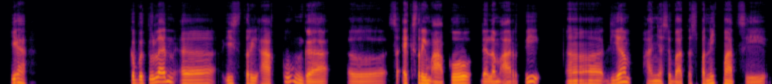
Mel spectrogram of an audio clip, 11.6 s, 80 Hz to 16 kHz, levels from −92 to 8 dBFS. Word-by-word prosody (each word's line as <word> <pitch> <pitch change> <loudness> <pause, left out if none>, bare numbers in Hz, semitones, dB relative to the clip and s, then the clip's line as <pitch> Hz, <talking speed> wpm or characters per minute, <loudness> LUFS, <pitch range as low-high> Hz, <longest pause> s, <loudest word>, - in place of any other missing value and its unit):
Iya. 155 -3 +3 1.6
Kebetulan, 155 +9 +3
eee, 135 0 0 0.2
istri 125 -1 -2
aku 105 - -2 0.2
nggak, 105 -2 +2 0.3
eee, 105 +1 -2
seekstrem 125 -1 +2
aku, 130 +9 +5 0.2
dalam 105 -2 0
arti, 115 - 0 0.4
eee, 120 +2 0
dia 135 +12 +3 0.3
hanya 115 -1 -1
sebatas 105 -1 -4
penikmat, 125 -2 +1
sih. 95 +3 -4
120 Hz, 90 wpm, -23 LUFS, 105-135 Hz, 1.6 s, aku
